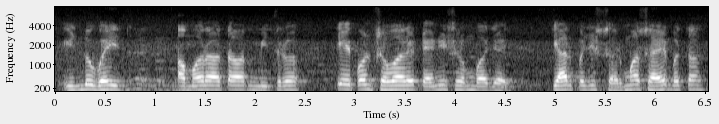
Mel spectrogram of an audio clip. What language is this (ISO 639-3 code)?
guj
